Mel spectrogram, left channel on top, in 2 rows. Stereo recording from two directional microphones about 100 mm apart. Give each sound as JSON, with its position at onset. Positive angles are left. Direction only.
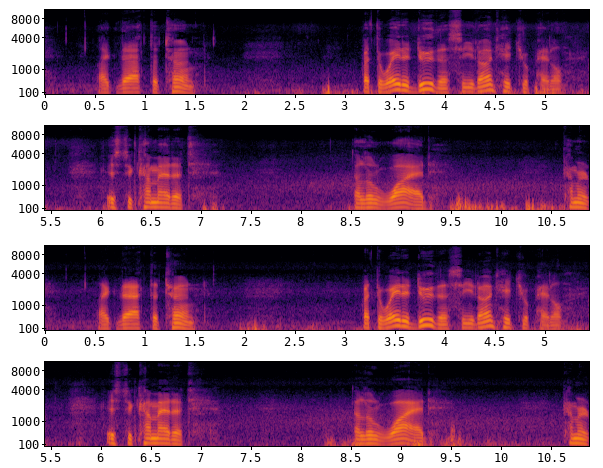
{"t": 0.5, "sound": "speech", "side_deg": 5}
{"t": 3.2, "sound": "speech", "side_deg": 15}
{"t": 8.5, "sound": "speech", "side_deg": 25}
{"t": 10.6, "sound": "a sound", "side_deg": 20}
